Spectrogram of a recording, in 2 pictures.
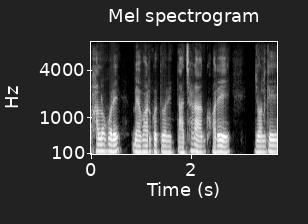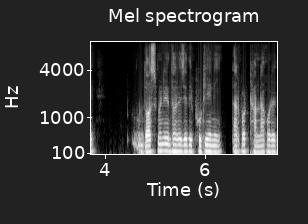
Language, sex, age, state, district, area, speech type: Bengali, male, 45-60, West Bengal, Nadia, rural, spontaneous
